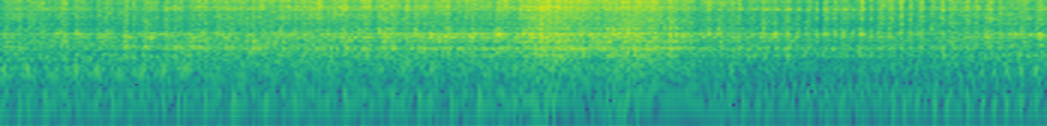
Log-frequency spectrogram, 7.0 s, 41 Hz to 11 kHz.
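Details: Suzuki Max 100 two-stroke motorcycle, cold start after sitting about 5 years during restoration, only carburettor cleaned and wiring reconnected: ragged uneven idle with loose rattle and brief rev blip; abnormal engine noise, engine not 100% OK, cause not yet found.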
